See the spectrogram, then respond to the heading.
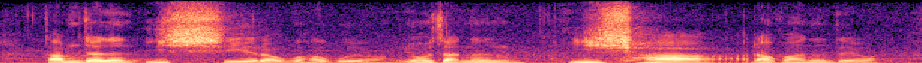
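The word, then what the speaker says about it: אשה: 여자라 부르리라 하니라 남자와 여자를 히브리어로 보았을 때 발음이 매우 유사합니다 남자는 2시 이라고 하구요 여자는 이샤 라고 하는데요 즉 워너 적으로도 남자 라는 단어에서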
